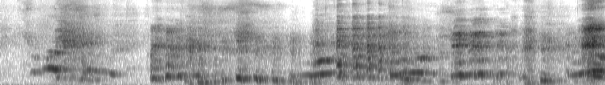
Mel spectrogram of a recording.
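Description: People laughing in short, repeated bursts, with a louder burst near the end.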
